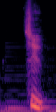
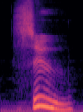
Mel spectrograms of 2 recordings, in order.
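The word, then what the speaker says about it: す: Su. You pronounce this as so in English. Su.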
